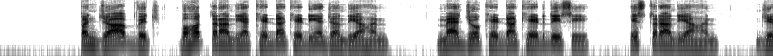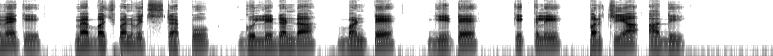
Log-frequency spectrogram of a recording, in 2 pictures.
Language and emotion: Punjabi, neutral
